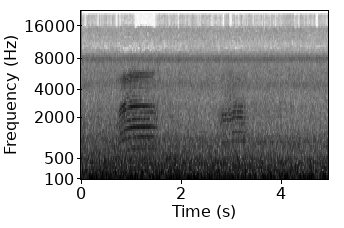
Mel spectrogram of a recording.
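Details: House cat hauling a blanket around while calling strangely: one clear, bright harmonic meow near the start followed by a shorter, fainter one two seconds later, over steady low background hum.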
